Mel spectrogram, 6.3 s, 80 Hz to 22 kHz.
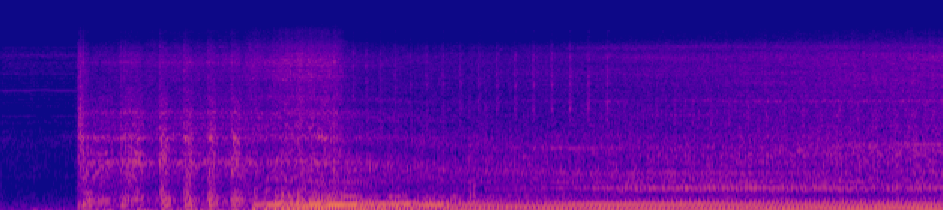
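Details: Heavily modified Mk2 Vauxhall Cavalier with C20LET turbo engine, after fitting a donor V-belt alternator and jump pack, charging just under 13 V: brief crank catches cleanly and settles into smooth steady idle with no misses or flutter; normal start.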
